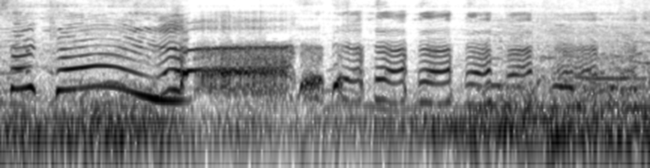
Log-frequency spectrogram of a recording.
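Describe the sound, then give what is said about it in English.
Children crying and screaming in terror at a Santa parade where demon helpers appear: shrill, wavering wails with rising and falling pitch rise over a steady, noisy background without pause. “There are crying children, including my own. That's a lot of screaming in terror for a Santa parade.”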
